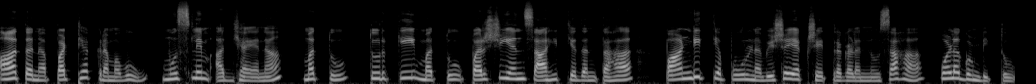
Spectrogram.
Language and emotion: Kannada, neutral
